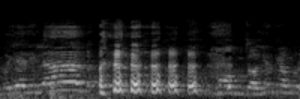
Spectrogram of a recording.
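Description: A young man laughs heartily.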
